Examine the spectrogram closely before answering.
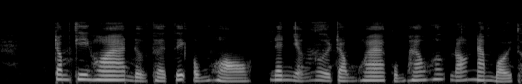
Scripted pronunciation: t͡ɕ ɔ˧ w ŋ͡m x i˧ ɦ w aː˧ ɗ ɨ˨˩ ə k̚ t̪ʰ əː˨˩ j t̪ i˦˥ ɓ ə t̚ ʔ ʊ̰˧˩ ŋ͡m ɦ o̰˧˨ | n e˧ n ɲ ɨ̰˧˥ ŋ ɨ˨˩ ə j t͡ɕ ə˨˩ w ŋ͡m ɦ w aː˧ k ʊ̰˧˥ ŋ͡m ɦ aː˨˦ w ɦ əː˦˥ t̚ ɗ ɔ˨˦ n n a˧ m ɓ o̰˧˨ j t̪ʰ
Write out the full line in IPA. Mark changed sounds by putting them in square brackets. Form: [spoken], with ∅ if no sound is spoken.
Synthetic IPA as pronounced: t͡ɕ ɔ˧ w ŋ͡m x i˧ ɦ w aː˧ ɗ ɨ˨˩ ə k̚ t̪ʰ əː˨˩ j t̪ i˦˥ [∅] ə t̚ ʔ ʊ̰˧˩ ŋ͡m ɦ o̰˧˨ | n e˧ n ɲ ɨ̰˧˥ [ŋː] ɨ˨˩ ə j t͡ɕ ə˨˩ w ŋ͡m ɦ w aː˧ k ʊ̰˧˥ ŋ͡m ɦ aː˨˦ w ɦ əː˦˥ t̚ ɗ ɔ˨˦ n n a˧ m ɓ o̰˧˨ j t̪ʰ

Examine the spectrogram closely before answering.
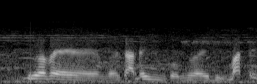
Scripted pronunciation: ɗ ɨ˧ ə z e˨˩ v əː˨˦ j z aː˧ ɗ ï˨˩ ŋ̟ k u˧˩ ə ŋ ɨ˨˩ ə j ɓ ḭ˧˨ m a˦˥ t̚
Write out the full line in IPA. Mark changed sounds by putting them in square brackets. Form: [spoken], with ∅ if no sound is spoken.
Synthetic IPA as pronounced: ɗ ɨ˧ ə [v] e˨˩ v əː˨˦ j z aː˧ ɗ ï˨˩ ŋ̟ k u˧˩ ə ŋ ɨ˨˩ ə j ɓ ḭ˧˨ m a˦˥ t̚

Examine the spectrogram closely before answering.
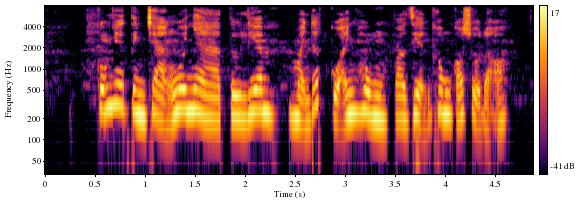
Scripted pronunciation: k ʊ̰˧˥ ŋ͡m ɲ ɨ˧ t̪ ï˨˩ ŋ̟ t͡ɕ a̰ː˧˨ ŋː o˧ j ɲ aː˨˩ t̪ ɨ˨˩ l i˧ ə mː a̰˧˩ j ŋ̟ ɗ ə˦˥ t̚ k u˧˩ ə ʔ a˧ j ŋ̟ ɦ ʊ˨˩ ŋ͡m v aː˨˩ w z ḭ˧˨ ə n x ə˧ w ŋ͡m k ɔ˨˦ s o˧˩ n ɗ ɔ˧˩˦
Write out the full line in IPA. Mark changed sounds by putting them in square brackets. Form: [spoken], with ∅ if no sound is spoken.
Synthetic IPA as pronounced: k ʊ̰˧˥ ŋ͡m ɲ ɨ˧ t̪ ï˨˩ ŋ̟ t͡ɕ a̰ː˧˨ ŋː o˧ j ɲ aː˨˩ t̪ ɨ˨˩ l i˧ ə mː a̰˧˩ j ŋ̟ ɗ ə˦˥ t̚ k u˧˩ ə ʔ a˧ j ŋ̟ ɦ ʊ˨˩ ŋ͡m v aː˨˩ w z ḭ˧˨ ə n x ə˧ w ŋ͡m k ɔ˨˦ s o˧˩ [∅] ɗ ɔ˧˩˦

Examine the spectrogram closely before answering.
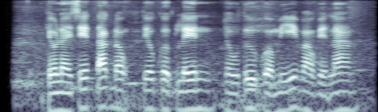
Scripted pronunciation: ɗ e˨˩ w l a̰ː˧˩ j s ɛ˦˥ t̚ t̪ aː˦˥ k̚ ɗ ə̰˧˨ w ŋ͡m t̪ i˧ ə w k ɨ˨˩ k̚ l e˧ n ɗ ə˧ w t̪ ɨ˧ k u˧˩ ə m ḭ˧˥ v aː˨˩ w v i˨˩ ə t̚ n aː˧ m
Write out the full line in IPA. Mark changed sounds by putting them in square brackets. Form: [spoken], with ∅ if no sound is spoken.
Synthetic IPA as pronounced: ɗ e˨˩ w l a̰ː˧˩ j s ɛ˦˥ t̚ t̪ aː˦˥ k̚ ɗ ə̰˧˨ w ŋ͡m t̪ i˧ ə w k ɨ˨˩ k̚ l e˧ n ɗ [ə˨˩] w t̪ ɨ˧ k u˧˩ ə m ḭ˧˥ v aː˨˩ w v i˨˩ ə t̚ n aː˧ m

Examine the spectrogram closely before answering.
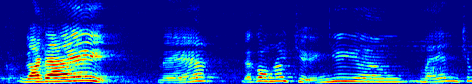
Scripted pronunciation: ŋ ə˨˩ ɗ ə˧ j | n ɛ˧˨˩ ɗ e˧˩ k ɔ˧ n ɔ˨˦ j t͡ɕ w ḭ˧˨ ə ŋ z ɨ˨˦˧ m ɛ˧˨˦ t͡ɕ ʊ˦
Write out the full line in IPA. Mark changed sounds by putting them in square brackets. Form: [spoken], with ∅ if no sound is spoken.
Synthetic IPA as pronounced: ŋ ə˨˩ ɗ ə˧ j | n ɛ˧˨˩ ɗ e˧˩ k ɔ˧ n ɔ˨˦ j t͡ɕ w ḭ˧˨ ə [n] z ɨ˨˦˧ m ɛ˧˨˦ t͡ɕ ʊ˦

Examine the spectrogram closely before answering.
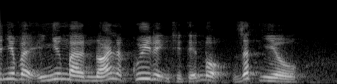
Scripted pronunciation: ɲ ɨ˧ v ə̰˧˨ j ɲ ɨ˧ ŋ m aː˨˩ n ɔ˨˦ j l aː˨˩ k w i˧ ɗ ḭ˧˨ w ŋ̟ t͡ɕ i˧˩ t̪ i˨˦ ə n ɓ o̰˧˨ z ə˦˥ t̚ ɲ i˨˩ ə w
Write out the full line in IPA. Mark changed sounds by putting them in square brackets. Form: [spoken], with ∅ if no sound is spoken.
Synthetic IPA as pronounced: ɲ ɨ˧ v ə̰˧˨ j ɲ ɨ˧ ŋ m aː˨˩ n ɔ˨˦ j l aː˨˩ k w i˧ ɗ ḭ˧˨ [∅] ŋ̟ t͡ɕ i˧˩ t̪ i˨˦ ə n ɓ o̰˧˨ z ə˦˥ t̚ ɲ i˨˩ ə w

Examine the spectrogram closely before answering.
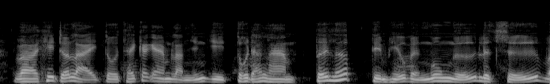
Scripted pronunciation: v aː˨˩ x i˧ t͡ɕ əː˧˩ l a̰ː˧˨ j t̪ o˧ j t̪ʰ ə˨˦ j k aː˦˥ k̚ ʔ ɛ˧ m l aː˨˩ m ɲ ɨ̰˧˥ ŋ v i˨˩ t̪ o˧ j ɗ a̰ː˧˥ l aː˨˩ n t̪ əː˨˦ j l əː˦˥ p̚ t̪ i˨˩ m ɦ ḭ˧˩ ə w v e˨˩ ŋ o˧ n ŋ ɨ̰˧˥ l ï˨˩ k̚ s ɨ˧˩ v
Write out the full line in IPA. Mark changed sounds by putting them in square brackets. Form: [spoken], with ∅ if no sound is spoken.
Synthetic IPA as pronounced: v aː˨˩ x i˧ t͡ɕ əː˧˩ l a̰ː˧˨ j t̪ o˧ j t̪ʰ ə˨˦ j k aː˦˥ k̚ ʔ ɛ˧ m l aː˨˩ m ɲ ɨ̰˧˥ ŋ [z] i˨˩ t̪ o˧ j ɗ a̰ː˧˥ l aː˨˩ [m] t̪ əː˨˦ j l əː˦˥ p̚ t̪ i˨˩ m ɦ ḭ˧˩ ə w v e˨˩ ŋ o˧ n ŋ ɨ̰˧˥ l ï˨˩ k̚ s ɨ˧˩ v

